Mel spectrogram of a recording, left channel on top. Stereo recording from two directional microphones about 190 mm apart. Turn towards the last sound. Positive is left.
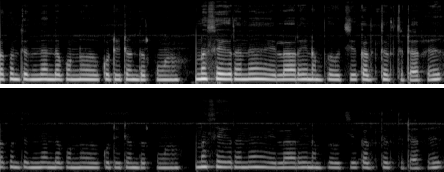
turn(degrees=35)  # may be behind; listen again after turning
